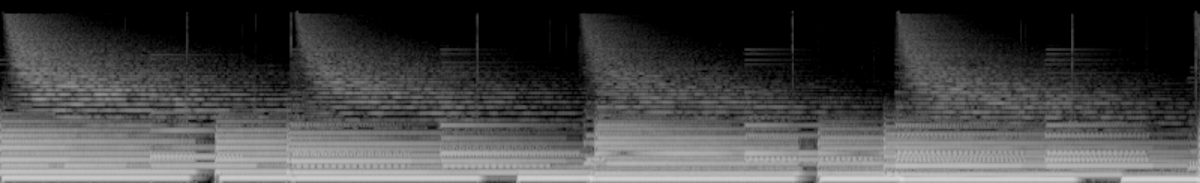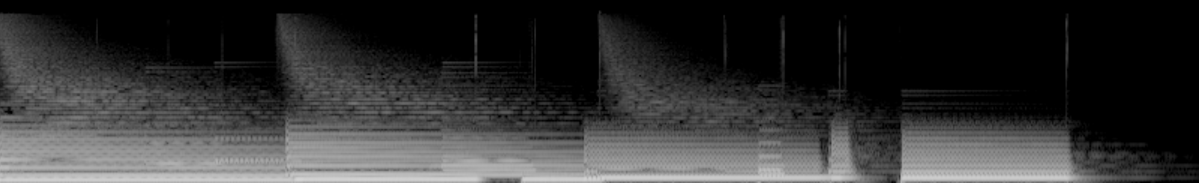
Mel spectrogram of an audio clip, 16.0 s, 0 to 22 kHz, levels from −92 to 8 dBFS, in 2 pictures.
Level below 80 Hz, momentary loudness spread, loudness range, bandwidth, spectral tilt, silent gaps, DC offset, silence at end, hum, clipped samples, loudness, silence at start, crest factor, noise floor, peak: -32 dBFS; 4 LU; 2 LU; 7.6 kHz; -9.5 dB/octave; none; under 0.1%; 0.8 s; none; under 0.1%; -16 LUFS; 0 s; 12 dB; -66 dBFS; -2 dBFS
